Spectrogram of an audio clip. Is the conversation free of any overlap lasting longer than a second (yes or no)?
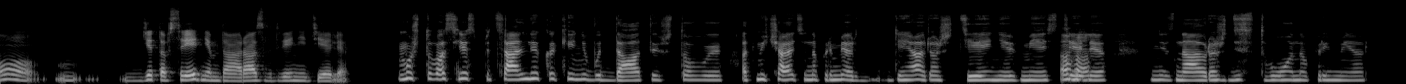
yes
